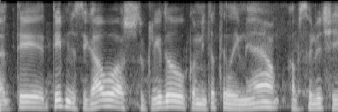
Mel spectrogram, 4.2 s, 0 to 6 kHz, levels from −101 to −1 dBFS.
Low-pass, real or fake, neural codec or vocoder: 5.4 kHz; fake; codec, 16 kHz, 4 kbps, X-Codec, HuBERT features, trained on balanced general audio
